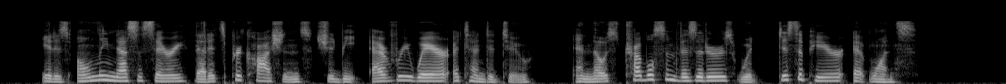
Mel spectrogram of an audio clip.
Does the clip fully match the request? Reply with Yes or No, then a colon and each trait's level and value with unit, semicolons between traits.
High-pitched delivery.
No: medium, 155 Hz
